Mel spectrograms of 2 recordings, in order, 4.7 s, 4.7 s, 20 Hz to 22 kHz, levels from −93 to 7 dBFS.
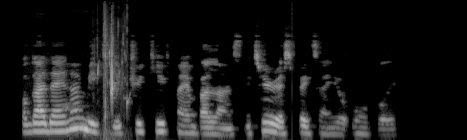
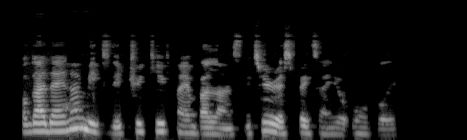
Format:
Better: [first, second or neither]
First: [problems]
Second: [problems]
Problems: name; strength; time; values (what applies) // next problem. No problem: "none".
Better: second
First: background sound (Splash, splatter); 7 dB below the speech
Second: none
